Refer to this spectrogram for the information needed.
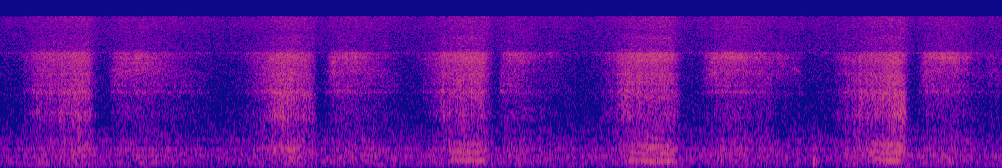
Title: Snoring snuggle king!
